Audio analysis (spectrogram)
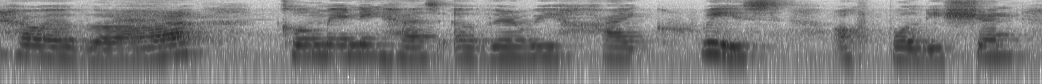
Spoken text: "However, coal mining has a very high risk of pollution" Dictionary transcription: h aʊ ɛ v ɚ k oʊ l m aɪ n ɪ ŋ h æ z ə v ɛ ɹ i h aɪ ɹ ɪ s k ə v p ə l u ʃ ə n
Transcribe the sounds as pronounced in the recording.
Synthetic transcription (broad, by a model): h aʊ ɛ v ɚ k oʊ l m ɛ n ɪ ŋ h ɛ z ə v ɛ ɹ i h aɪ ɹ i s ə f p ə l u ʃ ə n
